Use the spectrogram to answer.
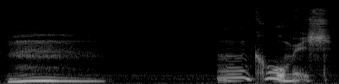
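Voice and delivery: high, slow squeaky hum; squeaking puzzled. A narrator's reading. Mr Swallow sniffs the sweet snow, high puzzled squeak. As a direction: peep it out, puzzled. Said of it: "fiebte Herr Schwalbe".

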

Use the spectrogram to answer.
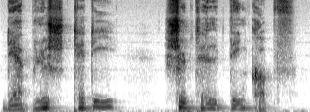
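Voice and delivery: usual speaking voice

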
